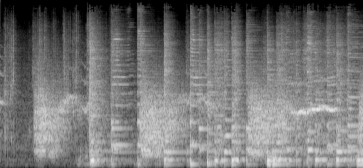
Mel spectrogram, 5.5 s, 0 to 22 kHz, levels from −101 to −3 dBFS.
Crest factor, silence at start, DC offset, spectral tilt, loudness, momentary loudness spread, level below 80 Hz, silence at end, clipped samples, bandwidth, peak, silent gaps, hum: 16 dB; 0 s; under 0.1%; -4 dB/octave; -20 LUFS; 9 LU; -56 dBFS; 0 s; under 0.1%; 18.5 kHz; -4 dBFS; none; none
